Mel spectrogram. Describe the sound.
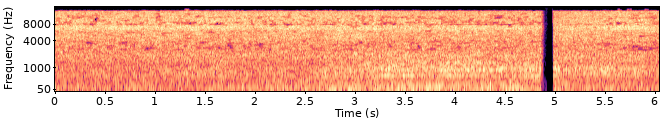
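Wind and waves tossing and tipping over a boat: a steady, loud rushing roar of wind and water runs throughout, broken by one brief dropout near the end.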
